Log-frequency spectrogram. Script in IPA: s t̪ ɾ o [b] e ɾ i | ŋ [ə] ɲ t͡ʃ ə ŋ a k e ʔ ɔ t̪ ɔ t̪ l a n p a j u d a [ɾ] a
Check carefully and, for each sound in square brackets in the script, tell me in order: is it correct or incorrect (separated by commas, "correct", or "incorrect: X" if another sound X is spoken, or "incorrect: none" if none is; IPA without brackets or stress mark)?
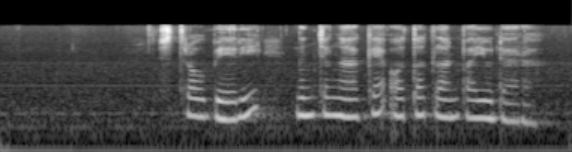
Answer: correct, correct, correct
